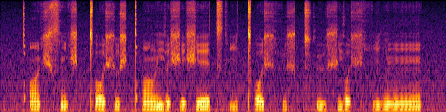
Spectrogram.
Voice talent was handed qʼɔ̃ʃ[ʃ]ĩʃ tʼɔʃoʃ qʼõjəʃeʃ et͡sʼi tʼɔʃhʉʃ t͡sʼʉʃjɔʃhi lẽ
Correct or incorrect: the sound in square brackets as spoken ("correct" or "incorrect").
incorrect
